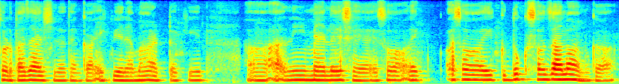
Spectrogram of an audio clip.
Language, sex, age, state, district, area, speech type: Goan Konkani, male, 18-30, Goa, Salcete, urban, spontaneous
